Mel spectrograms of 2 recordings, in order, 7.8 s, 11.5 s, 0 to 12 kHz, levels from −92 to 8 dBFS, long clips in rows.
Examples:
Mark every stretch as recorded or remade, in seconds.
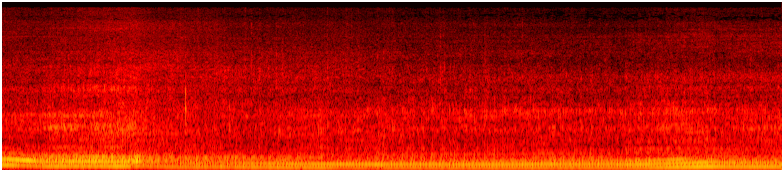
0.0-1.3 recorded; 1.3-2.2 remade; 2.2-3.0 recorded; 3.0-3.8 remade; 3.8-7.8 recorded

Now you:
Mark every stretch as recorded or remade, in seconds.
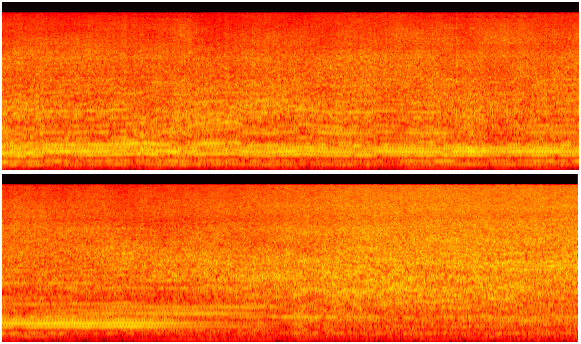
0.0-1.4 recorded; 1.4-1.9 remade; 1.9-4.4 recorded; 4.4-5.3 remade; 5.3-8.4 recorded; 8.4-9.0 remade; 9.0-11.5 recorded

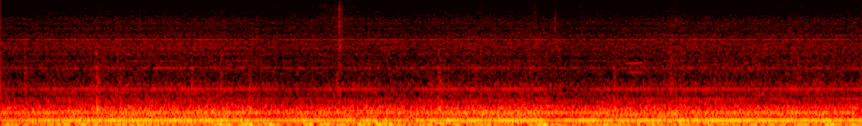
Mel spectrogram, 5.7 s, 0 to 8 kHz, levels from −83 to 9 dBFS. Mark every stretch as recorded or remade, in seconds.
0.0-5.7 recorded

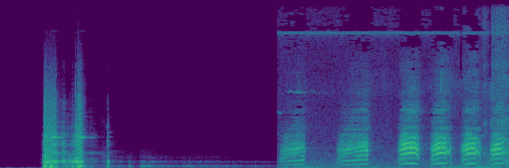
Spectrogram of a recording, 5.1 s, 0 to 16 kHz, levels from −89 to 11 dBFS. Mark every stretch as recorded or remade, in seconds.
0.0-5.1 recorded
